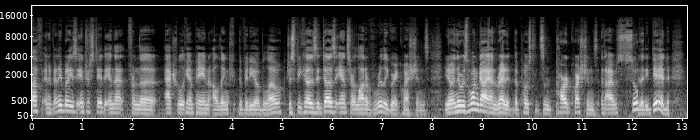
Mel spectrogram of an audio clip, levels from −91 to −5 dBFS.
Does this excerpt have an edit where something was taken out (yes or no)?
yes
